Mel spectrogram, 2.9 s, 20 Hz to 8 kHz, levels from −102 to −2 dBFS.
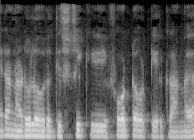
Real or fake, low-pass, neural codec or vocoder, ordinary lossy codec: fake; 7.2 kHz; codec, 24 kHz, 6 kbps, HILCodec; MP3, 48 kbps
